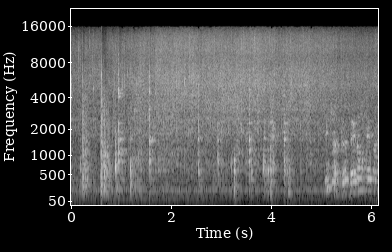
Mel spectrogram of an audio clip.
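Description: Strips of carrot and red pepper sizzling as they stir-fry in a pot, with a wooden spoon scraping and knocking against the pot in quick, irregular clicks as they are stirred.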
